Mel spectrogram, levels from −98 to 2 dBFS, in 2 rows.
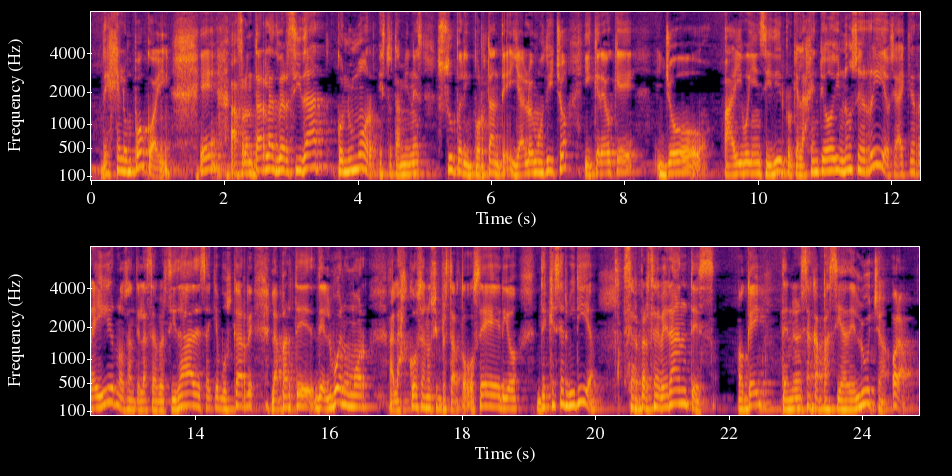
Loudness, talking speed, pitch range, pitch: -18 LUFS, 170 wpm, 120-165 Hz, 140 Hz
